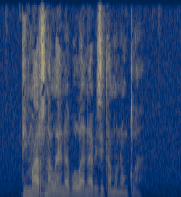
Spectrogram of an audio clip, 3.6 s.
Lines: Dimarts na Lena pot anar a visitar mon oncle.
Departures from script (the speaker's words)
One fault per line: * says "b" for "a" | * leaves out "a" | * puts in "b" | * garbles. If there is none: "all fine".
* says "vol" for "pot"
